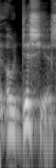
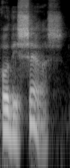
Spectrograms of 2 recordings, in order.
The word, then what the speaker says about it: Odysseus: It shouldn't be Odysseus. I mean, that's the English pronunciation. It's actually Odysseus.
